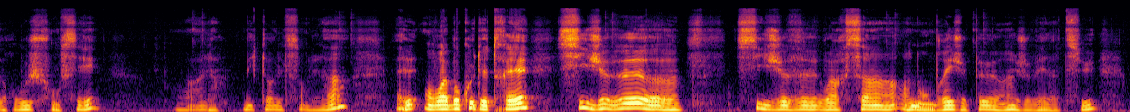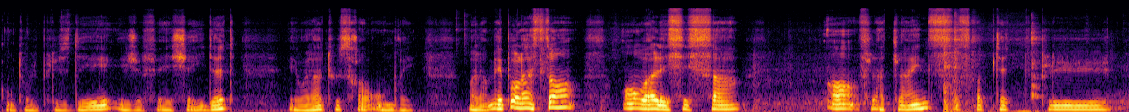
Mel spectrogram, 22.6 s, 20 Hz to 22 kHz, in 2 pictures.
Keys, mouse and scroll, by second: 0.2 click, 1.6 click, 2.8 click, 3.4 click, 3.8-5.6 drag, 4.0 typing, 10.4 click, 11.4 ctrl+d, 12.3 click, 13.1 click, 13.7 click, 14.8-16.3 drag, 18.0 click, 19.2 click, 19.9 click.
